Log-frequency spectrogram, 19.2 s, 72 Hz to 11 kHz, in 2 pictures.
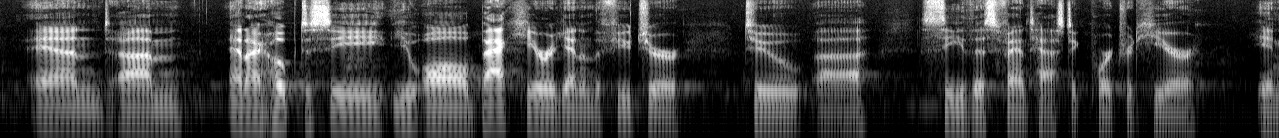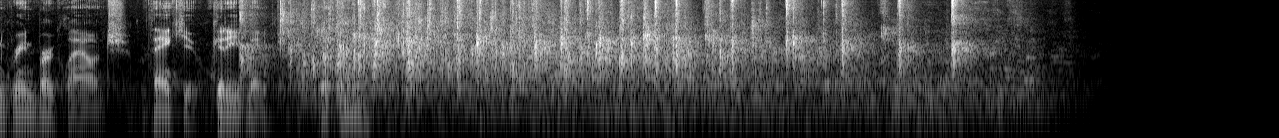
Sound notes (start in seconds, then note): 11.3 audience applauding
